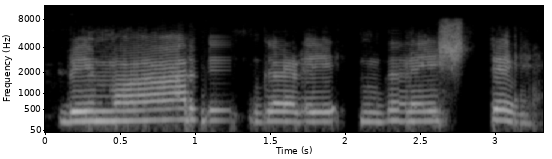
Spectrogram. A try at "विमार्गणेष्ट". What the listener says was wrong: नहीं विमार्ग तक वो बोल दिया अपन ने, अब ये इतना सा बच्चा है, णेष्ट, णेष्ट, विमार्गणिष्ट,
